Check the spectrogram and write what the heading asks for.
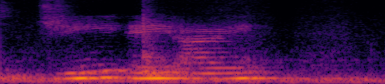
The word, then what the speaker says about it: Gaijin: He was at the station for the restaurant, I think it's called Gahin, I think is how you say it. It's Gaijin, and this is a Korean place in the West Loop.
